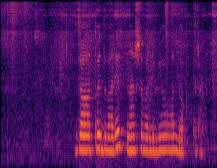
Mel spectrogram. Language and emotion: Russian, neutral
